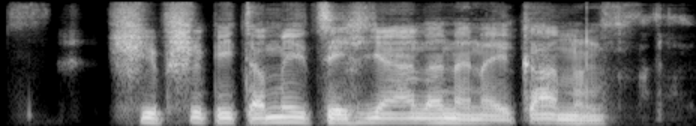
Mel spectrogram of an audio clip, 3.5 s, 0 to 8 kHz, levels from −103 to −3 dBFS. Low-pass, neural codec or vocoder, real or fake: 7.2 kHz; codec, 24 kHz, 1 kbps, SNAC; fake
